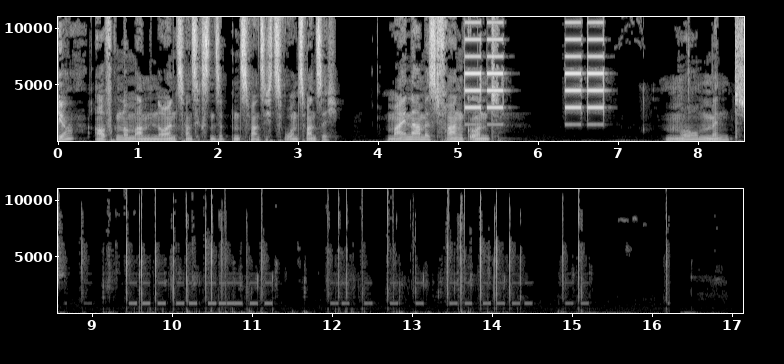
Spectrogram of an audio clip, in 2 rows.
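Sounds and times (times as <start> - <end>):
speech: 0.0 - 5.6, 7.6 - 8.6
Nokia 6210 mobile phone SMS message alert beeps: 5.1 - 5.6, 6.4 - 6.9.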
